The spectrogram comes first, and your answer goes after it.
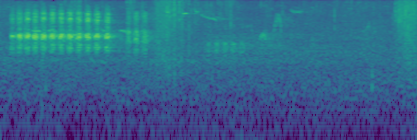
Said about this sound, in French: J'entends quelque chose. Qu'est-ce que c'est? C'est la pie qui chante.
